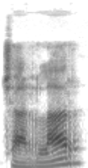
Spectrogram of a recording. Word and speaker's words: charlar: The combination of CH in Spanish is very similar to CH in English. It makes that ch sound. For example, in the word charlar, to chat, charlar, it's very similar to chat, chat, charlar. That ch sound, very similar.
